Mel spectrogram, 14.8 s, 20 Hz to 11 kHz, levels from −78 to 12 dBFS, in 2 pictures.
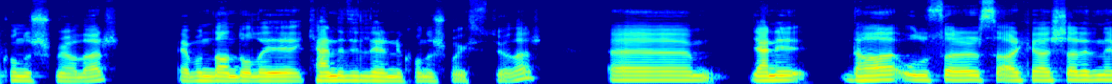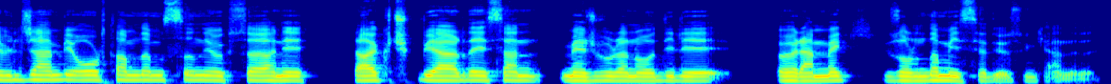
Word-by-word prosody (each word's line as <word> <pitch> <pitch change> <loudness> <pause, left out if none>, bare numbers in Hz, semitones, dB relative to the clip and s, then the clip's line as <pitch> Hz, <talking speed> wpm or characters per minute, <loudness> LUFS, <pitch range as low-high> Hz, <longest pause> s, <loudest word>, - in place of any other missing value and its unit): konuşmuyorlar. 120 0 -3 0.4
E, 115 - -1
bundan 120 -1 +2
dolayı 115 -1 +3
kendi 125 +2 +3
dillerini 120 -2 +1
konuşmak 110 - -7
istiyorlar. - - -7 0.5
Emm, 135 0 +1 0.3
yani, 130 +1 +4 0.3
daha 135 +3 +4
uluslararası 135 0 +1
arkadaşlar 130 +1 +1
edinebileceğin 140 +1 0
bir 145 - +1
ortamda 135 0 0
mısın 135 0 -2
yoksa, 130 0 -1
hani, 125 -1 +1 0.3
daha 130 0 +3
küçük 130 - -5
bir 135 - +1
yerdeysen 130 0 +1
mecburen 125 0 +1
o 115 0 0
dili 120 -1 -1 0.3
öğrenmek 125 +1 +1
zorunda 120 +1 +1
mı 130 - +4
hissediyorsun 115 -1 -5
kendini? - - -13
125 Hz, 125 wpm, -24 LUFS, 120-135 Hz, 0.5 s, yani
